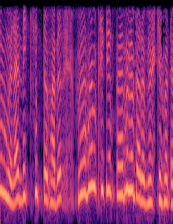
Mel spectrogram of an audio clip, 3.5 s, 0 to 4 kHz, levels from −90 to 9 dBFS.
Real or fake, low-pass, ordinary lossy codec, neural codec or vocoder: fake; 3.6 kHz; AAC, 24 kbps; autoencoder, 44.1 kHz, a latent of 192 numbers a frame, MeloTTS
